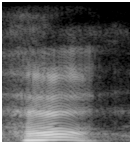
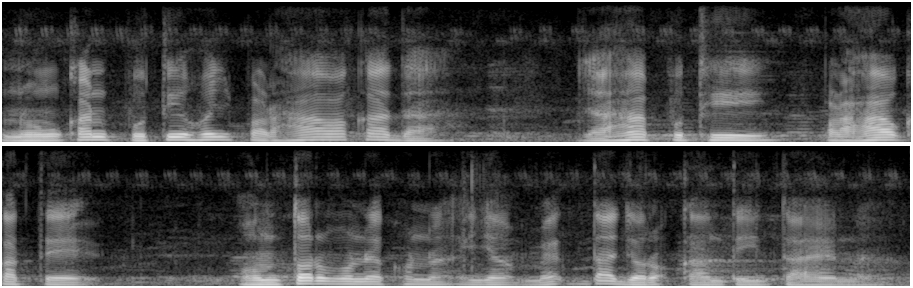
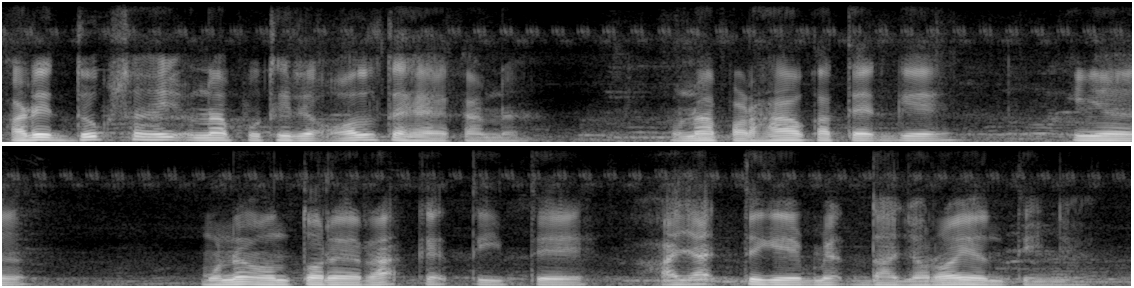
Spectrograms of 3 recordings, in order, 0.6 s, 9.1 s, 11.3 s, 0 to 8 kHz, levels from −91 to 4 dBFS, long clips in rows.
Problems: background sounds at intervals, continuous background conversations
